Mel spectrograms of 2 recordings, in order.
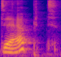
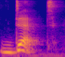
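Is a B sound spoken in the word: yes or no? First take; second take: yes; no. First: A B sound is pronounced before the T. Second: No B sound is pronounced before the T. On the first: The speaker calls it wrong. "this is not debt" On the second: The speaker calls it right. "We do not say the B"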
